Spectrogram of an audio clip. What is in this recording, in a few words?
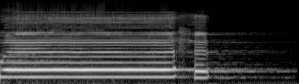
AFRA GIRL, ETHNIC; AMG; Global Trance Mission VOL-2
